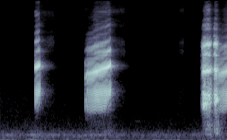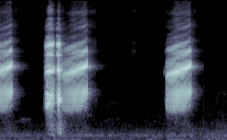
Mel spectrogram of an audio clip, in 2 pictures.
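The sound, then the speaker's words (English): A frog croaks in five separate bursts, each a short rasping call with a pause between, heard clearly against a quiet background. “Yeah, it was a frog.”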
